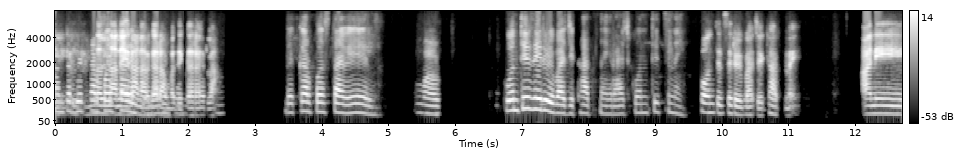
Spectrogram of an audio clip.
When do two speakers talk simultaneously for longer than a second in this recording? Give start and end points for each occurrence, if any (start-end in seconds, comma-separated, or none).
0.6-2.0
